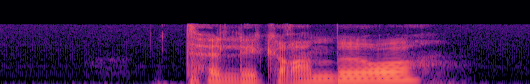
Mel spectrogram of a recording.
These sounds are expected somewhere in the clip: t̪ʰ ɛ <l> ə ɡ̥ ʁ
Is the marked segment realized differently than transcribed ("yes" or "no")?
no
